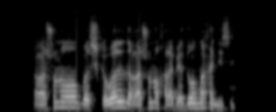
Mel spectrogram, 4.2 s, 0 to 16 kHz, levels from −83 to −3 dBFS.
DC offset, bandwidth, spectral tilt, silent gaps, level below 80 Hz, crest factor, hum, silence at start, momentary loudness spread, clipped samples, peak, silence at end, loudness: under 0.1%; 9.4 kHz; -5 dB/octave; none; -78 dBFS; 18 dB; none; 0.5 s; 13 LU; under 0.1%; -20 dBFS; 0.65 s; -35 LUFS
